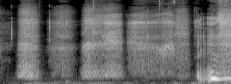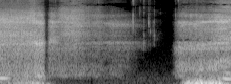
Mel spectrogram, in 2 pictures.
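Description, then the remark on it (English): Heavy, rapid panting: a run of quick breathy huffs, then a deeper gasping breath, a brief pause and another strong exhale. No talking. “At least until the panting stops.”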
